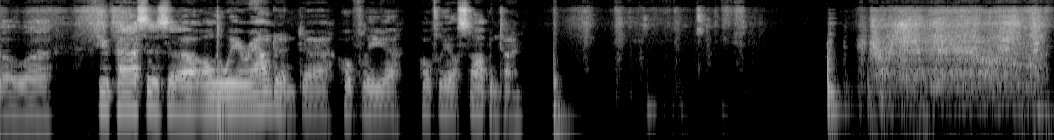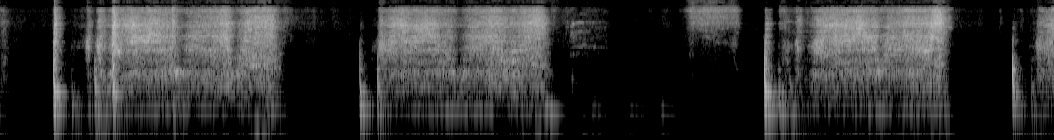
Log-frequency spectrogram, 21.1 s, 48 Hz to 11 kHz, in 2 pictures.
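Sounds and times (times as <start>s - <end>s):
hand plane scraping rasp: 8.6s - 10.6s, 11.4s - 13.4s, 14.3s - 16.1s, 17.5s - 20.1s, 20.7s - 21.0s.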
